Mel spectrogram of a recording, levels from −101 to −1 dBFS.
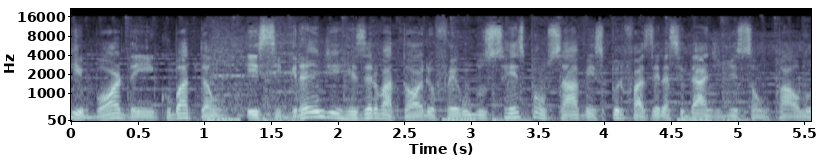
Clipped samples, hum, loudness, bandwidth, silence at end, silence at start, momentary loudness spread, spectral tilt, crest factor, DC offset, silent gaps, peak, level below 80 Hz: under 0.1%; none; -24 LUFS; 16.5 kHz; 0 s; 0 s; 6 LU; -4 dB/octave; 20 dB; under 0.1%; none; -6 dBFS; -40 dBFS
